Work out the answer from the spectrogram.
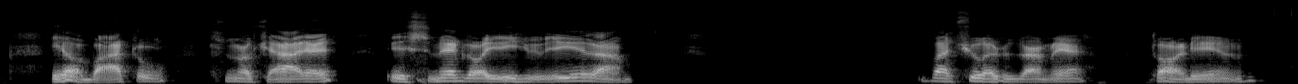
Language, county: Lithuanian, Kaunas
